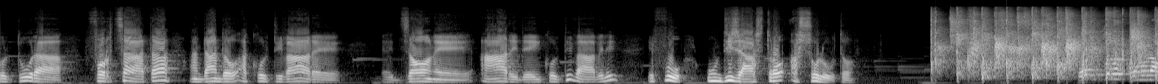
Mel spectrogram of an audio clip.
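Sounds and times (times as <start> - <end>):
speech: 0.0 - 8.6
audience applause: 9.3 - 11.5.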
